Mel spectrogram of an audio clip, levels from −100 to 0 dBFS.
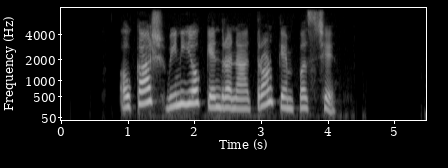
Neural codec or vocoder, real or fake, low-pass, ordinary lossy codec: none; real; 7.2 kHz; MP3, 64 kbps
